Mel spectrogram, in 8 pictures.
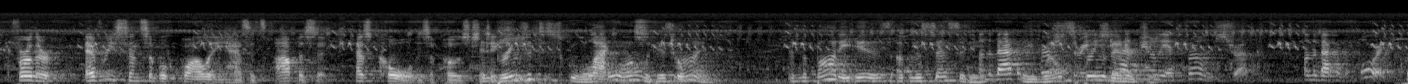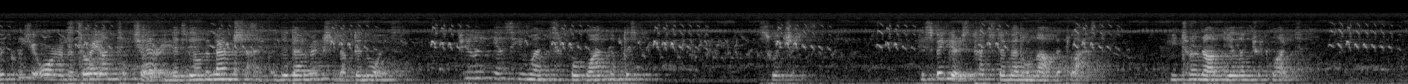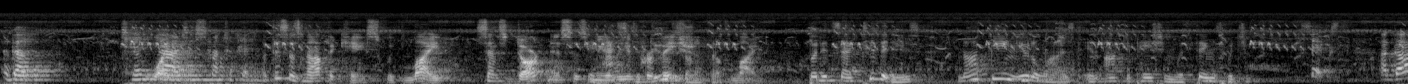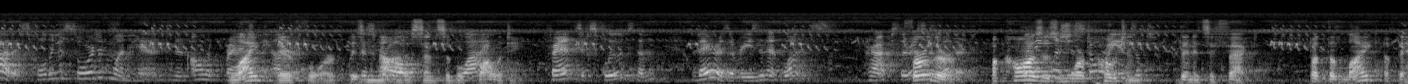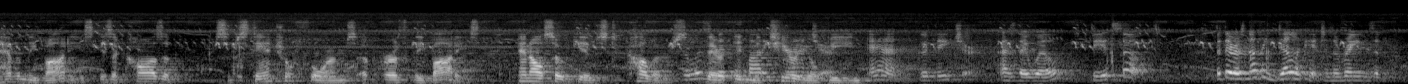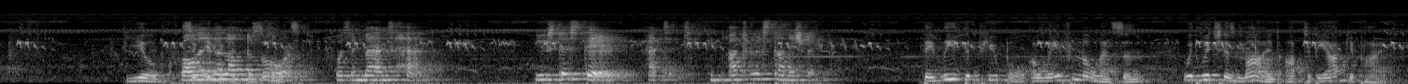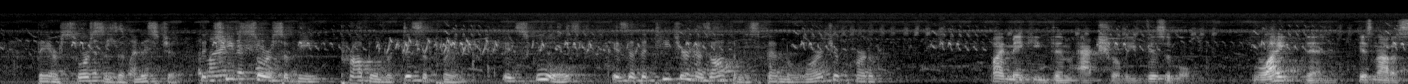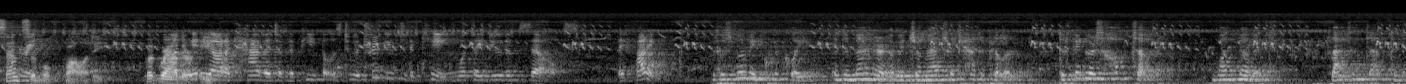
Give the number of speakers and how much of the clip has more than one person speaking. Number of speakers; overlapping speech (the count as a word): four, about 20%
